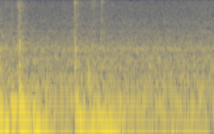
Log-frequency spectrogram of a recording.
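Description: Faint computer keyboard typing: a few soft key clicks against near silence.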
